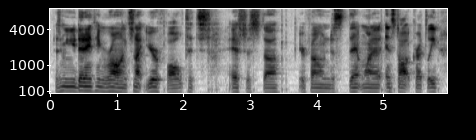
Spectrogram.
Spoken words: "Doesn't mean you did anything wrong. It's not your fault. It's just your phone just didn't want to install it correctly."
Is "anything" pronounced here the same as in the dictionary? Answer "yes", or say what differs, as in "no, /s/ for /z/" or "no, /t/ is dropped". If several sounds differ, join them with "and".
yes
